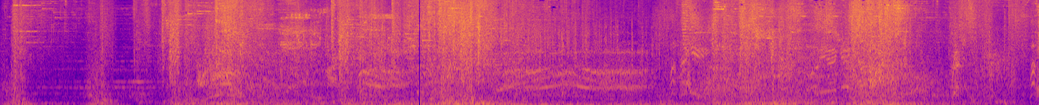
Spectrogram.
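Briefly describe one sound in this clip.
Video game weapons strike with sharp hits.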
